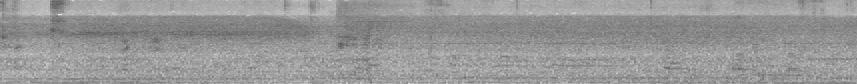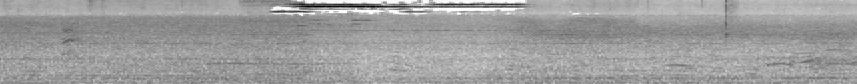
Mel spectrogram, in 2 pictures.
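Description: Steady low hum of an articulated electric trolleybus standing nearby in street traffic, with a high thin electric whine for a couple of seconds about three quarters of the way in.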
